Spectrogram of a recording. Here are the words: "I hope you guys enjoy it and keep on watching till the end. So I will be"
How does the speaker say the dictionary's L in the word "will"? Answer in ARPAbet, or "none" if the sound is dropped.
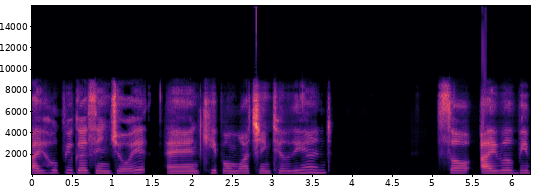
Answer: L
